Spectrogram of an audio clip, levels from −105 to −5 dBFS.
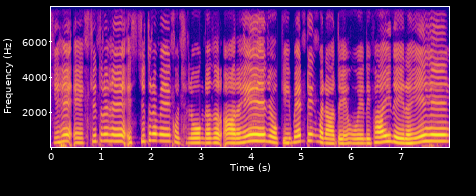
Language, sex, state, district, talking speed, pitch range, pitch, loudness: Hindi, female, Madhya Pradesh, Bhopal, 165 wpm, 265-360 Hz, 290 Hz, -16 LUFS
